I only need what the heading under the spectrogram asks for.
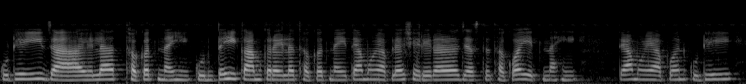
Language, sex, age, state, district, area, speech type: Marathi, female, 30-45, Maharashtra, Wardha, rural, spontaneous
